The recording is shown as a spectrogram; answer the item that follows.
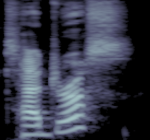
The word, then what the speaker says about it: Tadros: It was Tadros? Yes, you did really well. It is Tadros. It's phonetic. Fantastic. And it does sound like it's spelt and spelt like it sounds.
